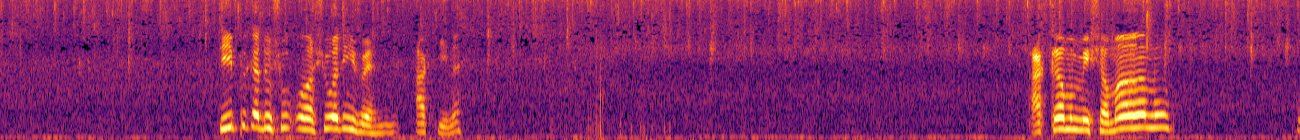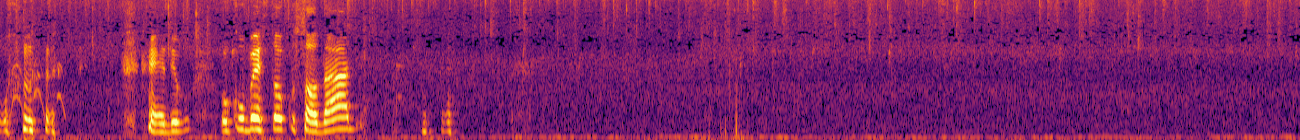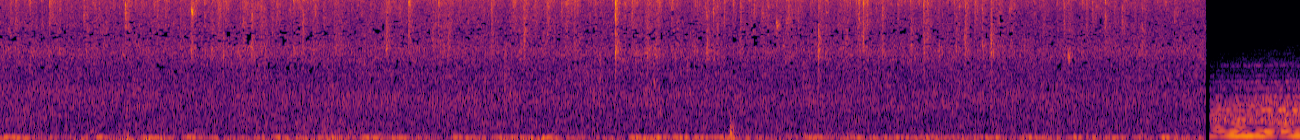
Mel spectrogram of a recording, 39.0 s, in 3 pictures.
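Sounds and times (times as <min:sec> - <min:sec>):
raindrops ticking: 0:00.0 - 0:24.6, 0:25.7 - 0:37.2
steady rain hiss: 0:00.0 - 0:38.1
ambient electronic music: 0:38.1 - 0:39.0.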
